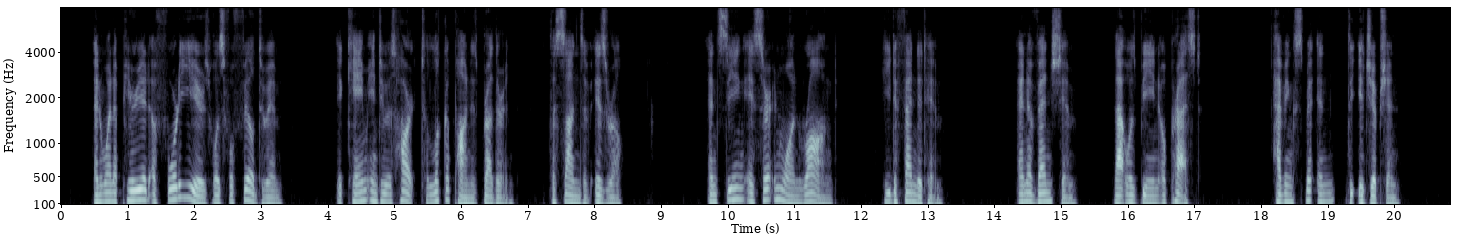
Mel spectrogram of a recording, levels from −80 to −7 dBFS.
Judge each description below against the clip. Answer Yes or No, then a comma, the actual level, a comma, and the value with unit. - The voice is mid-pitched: No, low, 120 Hz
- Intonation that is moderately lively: Yes, average, 4.2 semitones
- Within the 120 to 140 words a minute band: Yes, slow, 135 wpm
